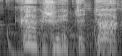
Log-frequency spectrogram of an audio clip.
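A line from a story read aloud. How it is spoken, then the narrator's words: Whispered. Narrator (Russian): прошептал Артамонов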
